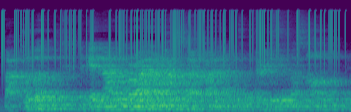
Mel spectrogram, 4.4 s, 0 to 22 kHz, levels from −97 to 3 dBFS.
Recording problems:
room echo; strong; dies away in 2 s
off-mic speech; far
voice in the background; loud; throughout; 8 dB below the speech
crackle, like an old record; very faint; 5 dB below the speech

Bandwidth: 14.5 kHz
